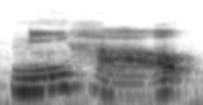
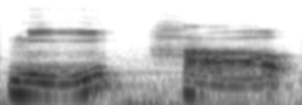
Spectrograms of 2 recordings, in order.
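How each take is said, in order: First: नी हाओ with नी in second tone rising, हाओ in third tone; correct tone sandhi. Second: नी हाओ with both syllables in third tone, slow and dipping; wrong tones. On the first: Teacher shows students the right way to say नी हाओ, fluent sandhi. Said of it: "जैसे मैं अब पढ़ रहा हूँ". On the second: Teacher shows students the wrong way to say नी हाओ, both dipping. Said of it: "मैं ऐसे नहीं पढ़ रहा". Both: Shown as a demonstration.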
